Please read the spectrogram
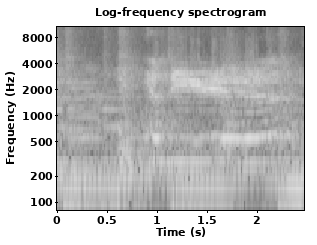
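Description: Live rockabilly band playing, with a woman singing over acoustic and electric guitars and a steady bass line; she holds a long note in the second half.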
